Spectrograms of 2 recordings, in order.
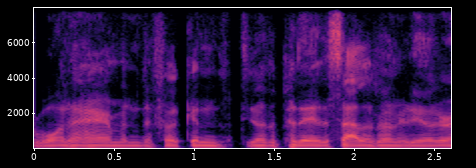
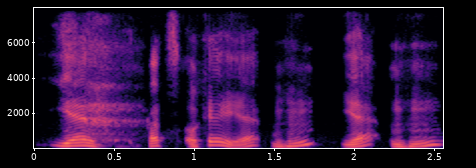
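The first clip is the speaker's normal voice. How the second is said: polite, uneasy humouring; 7 semitones higher, slower than usual. Retold or imitated. Listener politely enduring his rant.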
